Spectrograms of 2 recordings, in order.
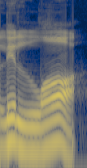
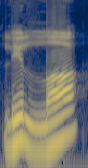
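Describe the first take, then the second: Both takes have the same delivery.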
